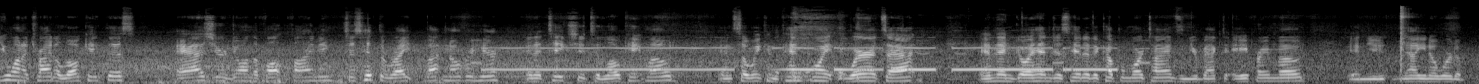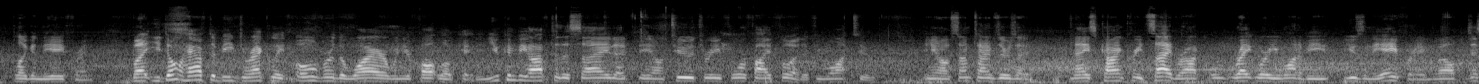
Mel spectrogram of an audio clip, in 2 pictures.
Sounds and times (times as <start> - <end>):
Speech: 0.0 - 9.2, 9.8 - 29.5
Outside, urban or manmade: 0.0 - 29.5.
